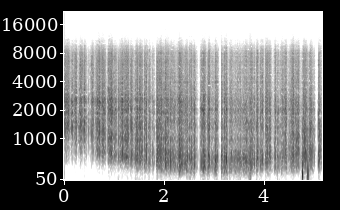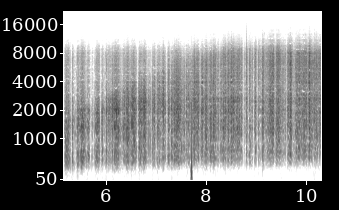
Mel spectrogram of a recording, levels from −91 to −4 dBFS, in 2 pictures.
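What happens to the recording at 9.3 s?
Nothing goes wrong at 9.3 s: the sound carries on intact through that moment, with no dropout, click or other fault.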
